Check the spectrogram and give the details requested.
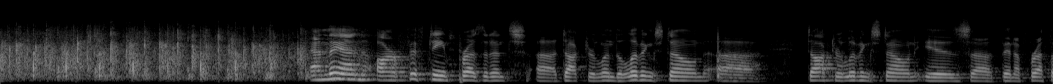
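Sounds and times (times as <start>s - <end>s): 
audience applause for a performer: 0.0s - 3.3s
speech: 3.1s - 10.5s.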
